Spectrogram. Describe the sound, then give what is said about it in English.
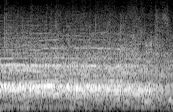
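A live audience applauds and cheers in a steady, dense wash of clapping that holds at an even loudness throughout, easing slightly at the very end. “Everyone give it up”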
